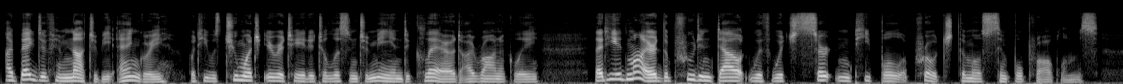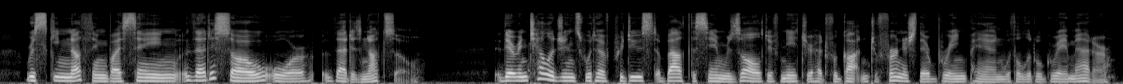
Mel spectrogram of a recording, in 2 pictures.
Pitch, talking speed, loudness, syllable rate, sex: 150 Hz, 190 wpm, -19 LUFS, 5.4 syllables/s, female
